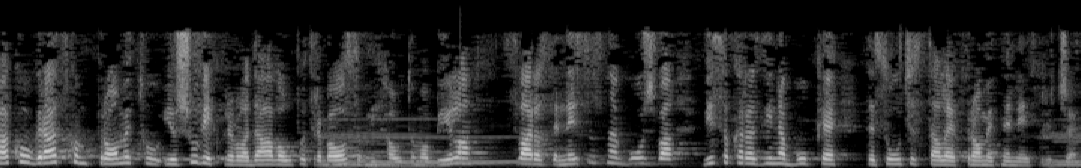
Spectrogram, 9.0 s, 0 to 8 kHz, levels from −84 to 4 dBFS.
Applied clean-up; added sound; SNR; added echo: classical method log-MMSE.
